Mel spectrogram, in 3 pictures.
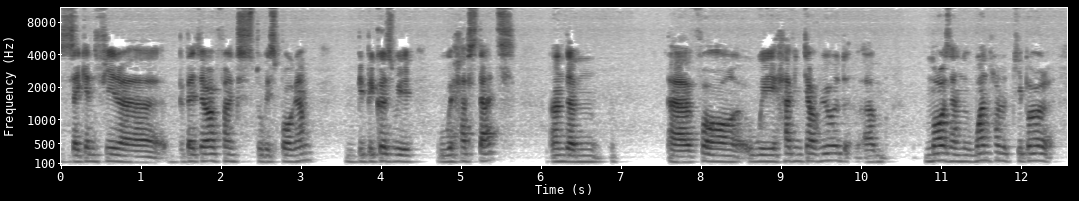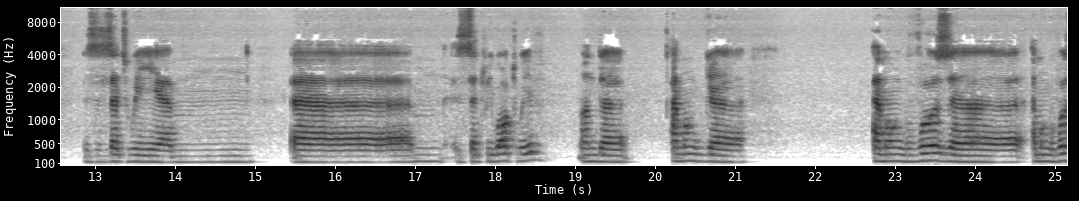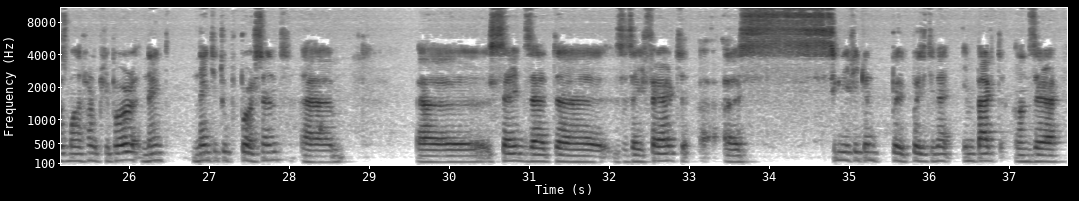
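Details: Adult man who grew up with severe stuttering alongside dysgraphia, dyspraxia and ADHD; word repetitions and hesitations while speaking English: stuttering.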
